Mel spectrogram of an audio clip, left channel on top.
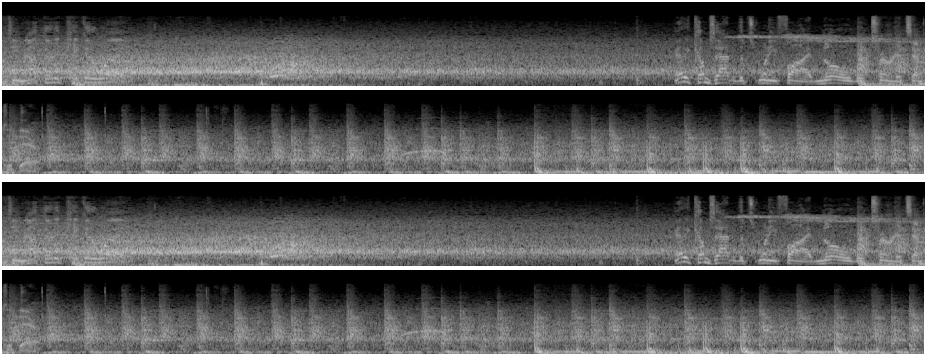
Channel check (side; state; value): both; identical; correlation 1.00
